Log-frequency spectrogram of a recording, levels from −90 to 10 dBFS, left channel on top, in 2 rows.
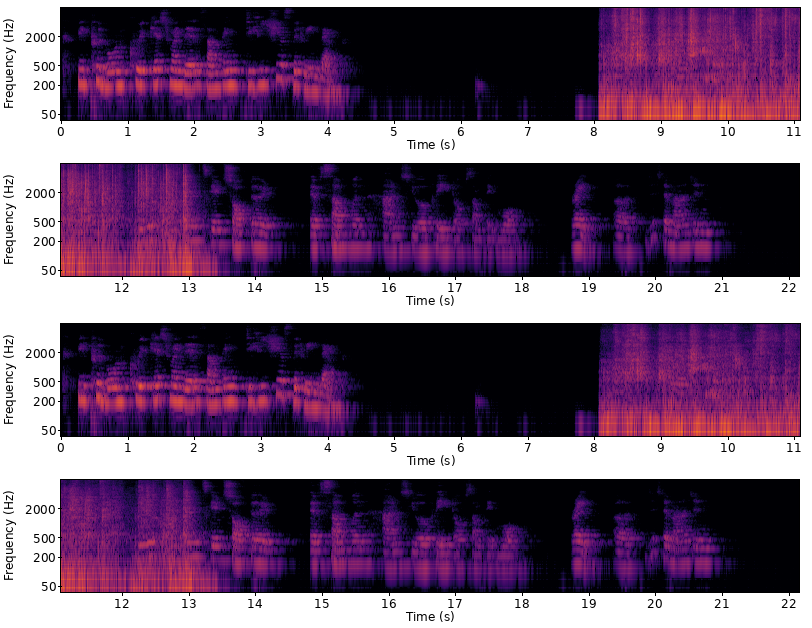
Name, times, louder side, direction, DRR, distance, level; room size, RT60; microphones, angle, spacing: voice 1, 0.2-4.2, right 1 dB, 10° left, -6 dB, 0.5 m, -41 dB
sound 1, 8.1-13.4, left 4 dB, 60° left, 0.4 m, -37 dB
voice 2, 9.1-9.9 12.2-14.2 14.8-17.9 18.7-19.0 19.4-21.0, equal, 15° right, -6 dB, 1.4 m, -51 dB
3.4 x 2.9 x 3.9 m, 0.69 s
head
